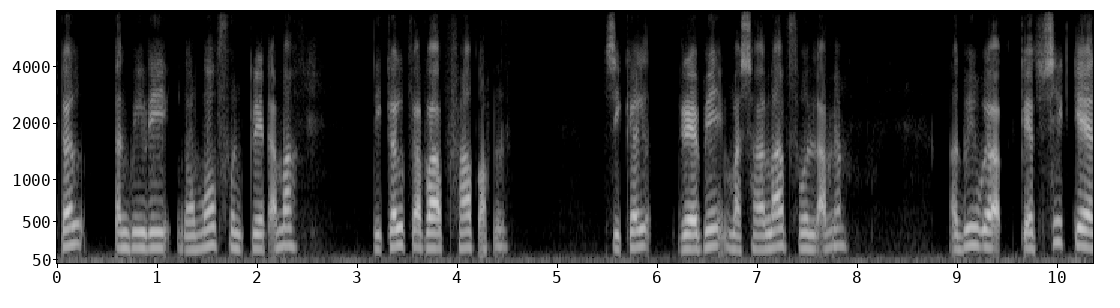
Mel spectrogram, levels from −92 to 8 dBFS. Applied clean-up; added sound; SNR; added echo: neural diffusion model UNIVERSE++.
